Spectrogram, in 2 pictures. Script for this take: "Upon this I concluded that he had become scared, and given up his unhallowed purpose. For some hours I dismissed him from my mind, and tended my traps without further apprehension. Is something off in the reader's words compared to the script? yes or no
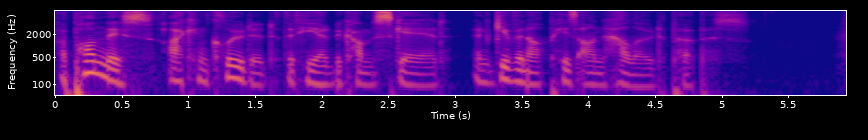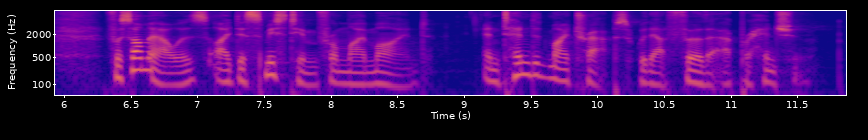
no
